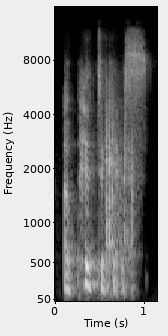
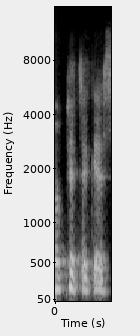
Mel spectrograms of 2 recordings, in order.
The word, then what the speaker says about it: Epictetus: philosopher, and I'm gonna say his name right, Epictetus. It's a Greek philosopher named Epictetus, and he said, we have 2 ears and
